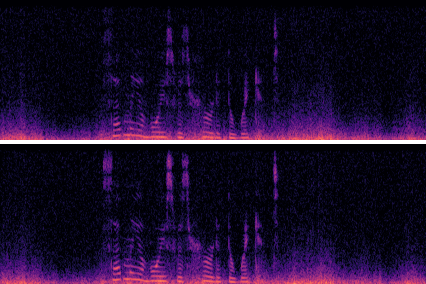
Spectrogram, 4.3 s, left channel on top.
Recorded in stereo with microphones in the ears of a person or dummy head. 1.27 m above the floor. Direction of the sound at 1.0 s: 30° right (ahead or behind).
